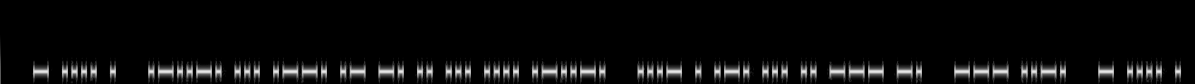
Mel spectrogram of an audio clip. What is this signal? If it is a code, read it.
Morse code, heard as a keyed tone, about 25 wpm, 600 Hz. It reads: THE "SPANISH" VERSION OF THE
